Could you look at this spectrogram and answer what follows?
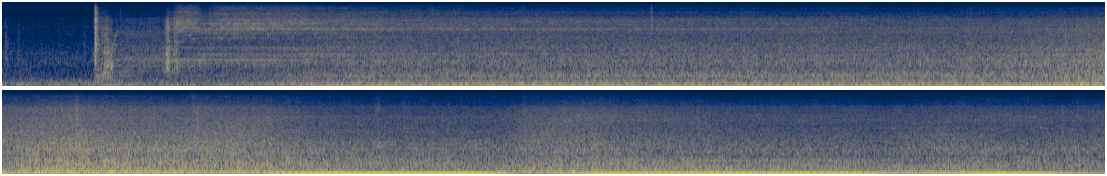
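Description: Lennox Merit heat pump outdoor unit coming out of defrost: two sharp clicks about a second in, then the outdoor fan starts and runs with a rising rush of air over the compressor hum. From about halfway a heavy low rumble comes and goes in long stretches, the fan's discharge air blowing on the microphone.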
